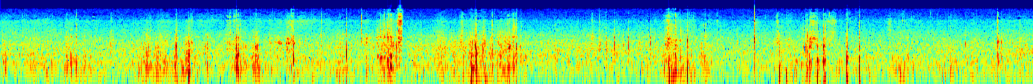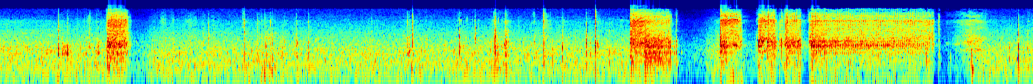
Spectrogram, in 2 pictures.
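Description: Cordless drill drilling through a fence picket into the rail, run in short trigger bursts: once about halfway through, then several bursts that stop abruptly near the end. Clicks and knocks from handling the picket and drill come in between.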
